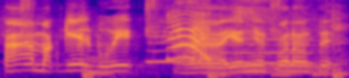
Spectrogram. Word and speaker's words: Machiel Buijk: bu buj Ayan ano ba Ong ano nito pronunciation nito boss mael buk Ah maiel buk yun yung pronunciation pala nito Ayan Tapos ito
